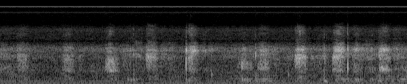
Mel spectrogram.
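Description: A dog giving a quick, uneven run of about a dozen short, high-pitched yelps.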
